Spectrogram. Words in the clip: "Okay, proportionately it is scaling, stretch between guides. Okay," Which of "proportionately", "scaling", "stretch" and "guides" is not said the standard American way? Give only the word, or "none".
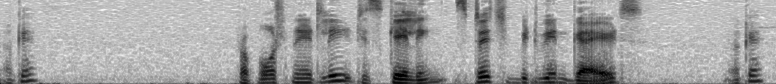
guides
